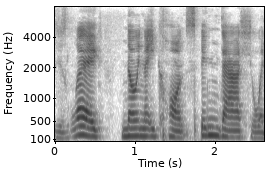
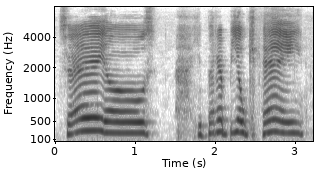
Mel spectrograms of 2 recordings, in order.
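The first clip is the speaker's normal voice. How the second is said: higher, lightly voiced Sonic calling for his friend; voicing worried Sonic; 6 semitones higher, slower than usual. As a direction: call out for Tails, a bit raised. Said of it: "and him saying".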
